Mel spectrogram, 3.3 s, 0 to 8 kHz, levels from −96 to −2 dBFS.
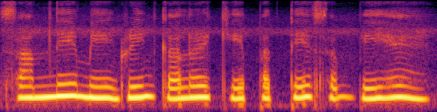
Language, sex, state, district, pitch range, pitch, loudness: Hindi, female, Arunachal Pradesh, Papum Pare, 255-280 Hz, 270 Hz, -11 LUFS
